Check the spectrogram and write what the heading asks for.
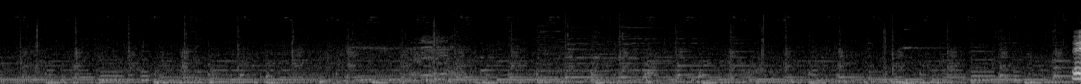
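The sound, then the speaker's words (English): Horse hooves of horses pulling a stagecoach clip-clop in a steady, continuous rhythm, with a whinny breaking through over a constant low rumbling background and a brief loud burst at the very end. “see, the horses are following.”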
